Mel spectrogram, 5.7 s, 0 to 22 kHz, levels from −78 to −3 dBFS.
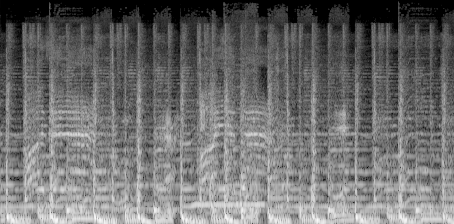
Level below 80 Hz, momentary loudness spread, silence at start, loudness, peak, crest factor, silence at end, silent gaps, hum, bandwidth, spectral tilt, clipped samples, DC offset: -18 dBFS; 4 LU; 0 s; -13 LUFS; 0 dBFS; 12 dB; 0 s; none; none; over 20 kHz; -5.5 dB/octave; under 0.1%; under 0.1%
